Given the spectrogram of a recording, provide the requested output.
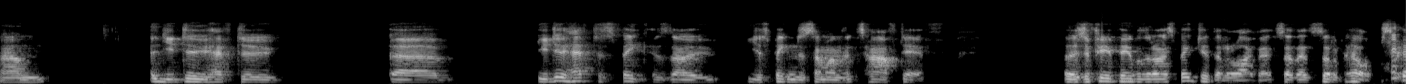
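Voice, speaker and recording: A man with an Australian accent speaks at a fairly slow pace in a medium pitch, his bright, sharp tone carrying ordinary pitch variation and long, frequent pauses. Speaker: clogging club leader. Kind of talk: casual chat.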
